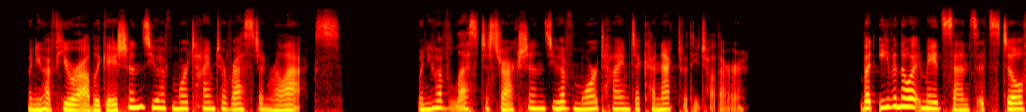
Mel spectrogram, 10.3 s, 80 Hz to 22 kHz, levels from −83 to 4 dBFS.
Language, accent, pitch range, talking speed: English, American, 175-215 Hz, 205 wpm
